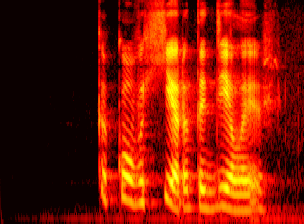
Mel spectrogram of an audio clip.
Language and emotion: Russian, angry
